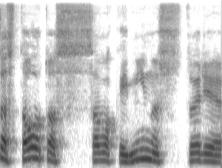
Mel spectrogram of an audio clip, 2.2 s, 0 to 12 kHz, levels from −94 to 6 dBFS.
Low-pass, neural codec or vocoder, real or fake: 10.8 kHz; none; real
